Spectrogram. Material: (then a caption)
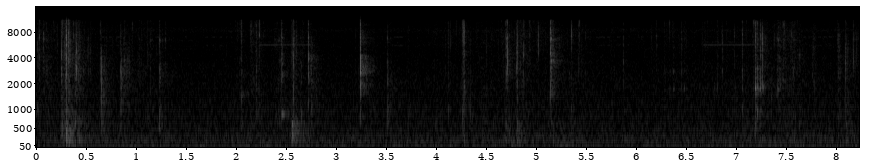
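Soap. A small metal knife scrapes and chips a solid, partly carved orange-and-white striped dry bar of soap held in the hand, and the chunks fall onto a pile of soap shavings. Quiet, bright, crisp scraping crackles and sharp snapping clicks come in irregular bursts with almost no ring.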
